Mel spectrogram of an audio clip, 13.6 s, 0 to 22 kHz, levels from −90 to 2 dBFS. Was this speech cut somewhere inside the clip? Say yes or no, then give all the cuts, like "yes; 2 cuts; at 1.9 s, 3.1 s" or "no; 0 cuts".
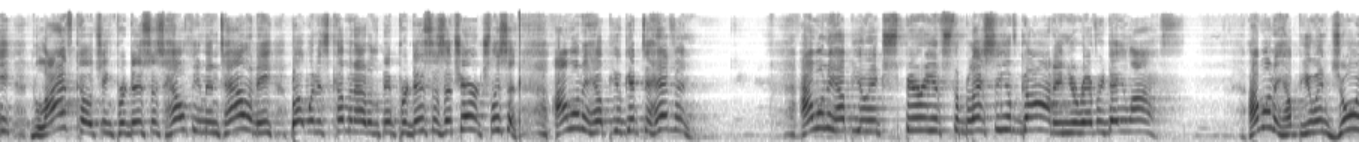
yes; 2 cuts; at 3.8 s, 4.5 s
